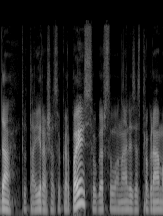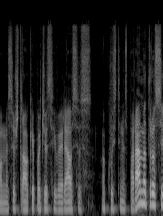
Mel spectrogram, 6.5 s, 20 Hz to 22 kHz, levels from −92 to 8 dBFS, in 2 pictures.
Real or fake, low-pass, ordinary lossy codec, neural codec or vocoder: real; 14.4 kHz; Opus, 64 kbps; none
